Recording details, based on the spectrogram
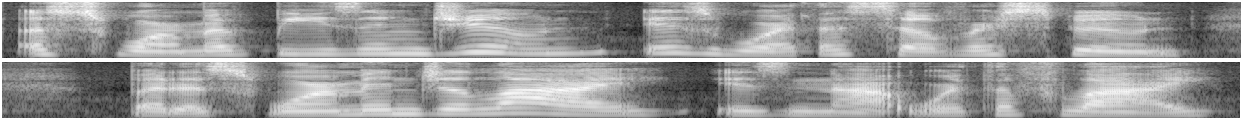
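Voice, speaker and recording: Lady reading as storybook grandpa, kindly old man, gentle, explains things to the kids. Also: medium pitch, unhurried, natural voice. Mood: explaining. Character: kindly old grandfather, reassuring and knowledgeable with children.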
